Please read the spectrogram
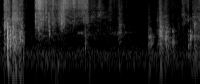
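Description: Soft, brief rustles of paper being handled, a few short bursts with quiet gaps between them.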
